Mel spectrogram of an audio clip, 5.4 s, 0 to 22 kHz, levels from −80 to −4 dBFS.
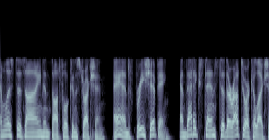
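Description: Speech packets arrived too late for the decoder at 0.78–0.82 s and 4.22–4.25 s, a short concealed packet loss each time; the gaps were patched from preceding sound, leaving brief smears in this narrowband, 4 kHz-limited speech.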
